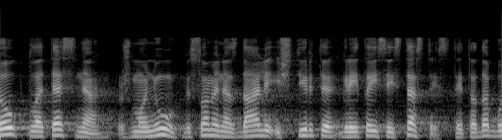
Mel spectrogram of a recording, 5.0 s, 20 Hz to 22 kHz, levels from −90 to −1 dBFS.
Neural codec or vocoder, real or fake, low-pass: none; real; 7.2 kHz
